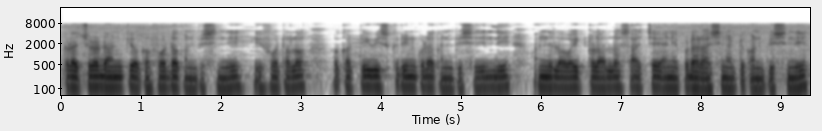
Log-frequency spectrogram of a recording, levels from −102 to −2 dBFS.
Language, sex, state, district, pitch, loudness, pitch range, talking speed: Telugu, male, Andhra Pradesh, Sri Satya Sai, 110 Hz, -19 LUFS, 105-110 Hz, 140 wpm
